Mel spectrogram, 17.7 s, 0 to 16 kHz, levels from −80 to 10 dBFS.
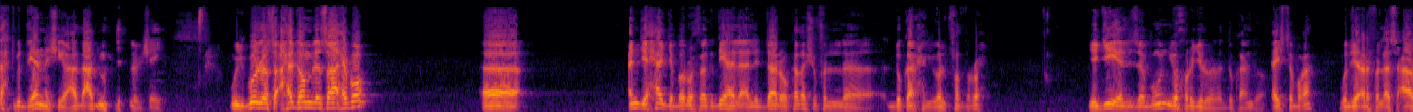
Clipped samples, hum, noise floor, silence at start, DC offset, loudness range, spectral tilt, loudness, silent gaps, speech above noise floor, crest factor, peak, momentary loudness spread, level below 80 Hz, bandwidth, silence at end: under 0.1%; none; -61 dBFS; 0 s; under 0.1%; 5 LU; -5 dB/octave; -19 LUFS; none; 43 dB; 16 dB; -4 dBFS; 16 LU; -50 dBFS; 13 kHz; 0 s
